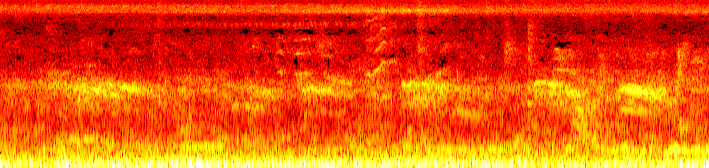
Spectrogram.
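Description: Birds calling, short arching calls repeating every second or so, over a low rumble.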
